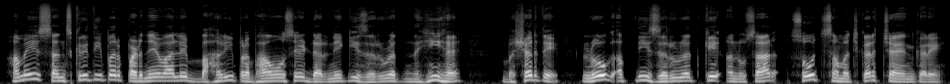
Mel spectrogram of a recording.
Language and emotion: Hindi, neutral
